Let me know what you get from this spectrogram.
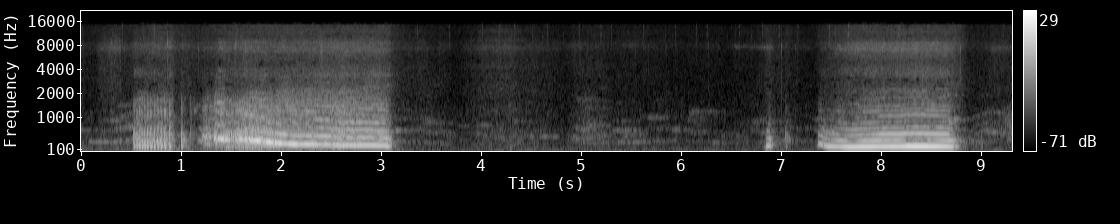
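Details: Sleeping pug giving two long, droning, groan-like snores: the first slides downward in pitch over about two and a half seconds, then a quiet gap, then a steadier, lower drone of about a second and a half.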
